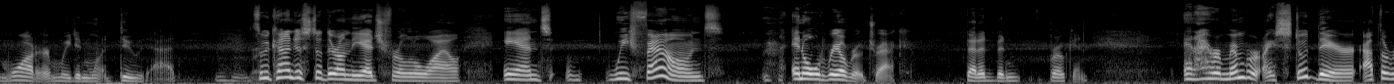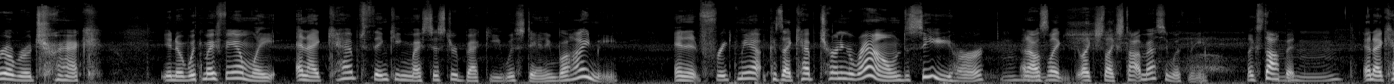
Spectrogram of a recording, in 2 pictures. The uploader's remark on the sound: we traveled into the woods and recorded a brief case around the campfire!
